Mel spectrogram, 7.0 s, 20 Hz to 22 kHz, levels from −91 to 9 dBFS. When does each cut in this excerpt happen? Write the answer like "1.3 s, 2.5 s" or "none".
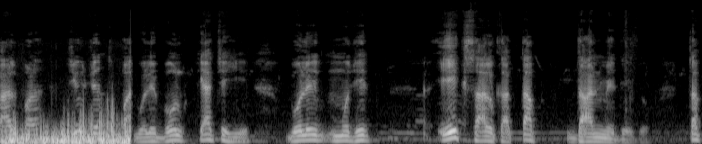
1.3 s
